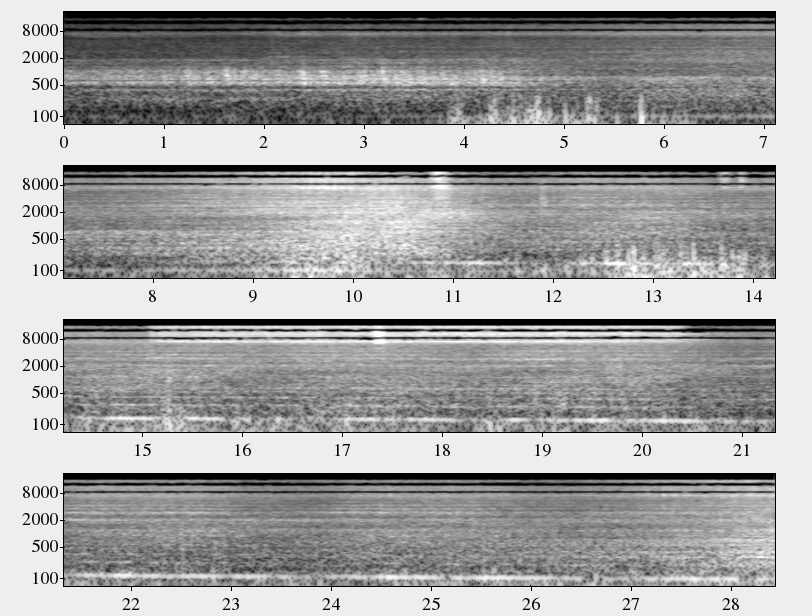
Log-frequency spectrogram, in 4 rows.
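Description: High Speed Train with Class 43 diesel power cars passing close by. The sound builds to a peak about ten seconds in as the train arrives. The coaches then roll past the rails with a steady low diesel engine hum, which grows louder again near the end as the power car at the far end comes up.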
